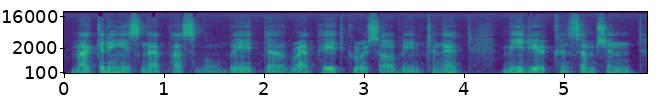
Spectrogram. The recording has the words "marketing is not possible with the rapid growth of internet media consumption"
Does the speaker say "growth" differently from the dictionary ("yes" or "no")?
yes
